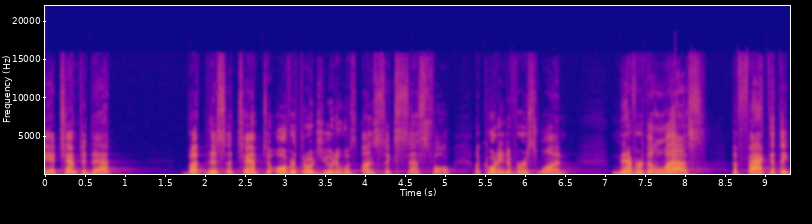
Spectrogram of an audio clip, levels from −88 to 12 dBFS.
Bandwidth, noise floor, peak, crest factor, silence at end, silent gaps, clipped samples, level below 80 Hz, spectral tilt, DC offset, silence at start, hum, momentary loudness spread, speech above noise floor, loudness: 16.5 kHz; -65 dBFS; 0 dBFS; 20 dB; 0 s; none; under 0.1%; -70 dBFS; -4.5 dB/octave; under 0.1%; 0 s; none; 11 LU; 46 dB; -19 LUFS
